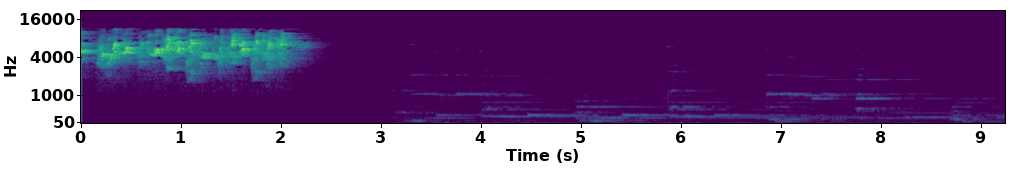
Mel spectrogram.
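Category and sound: bird, small bird chirping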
